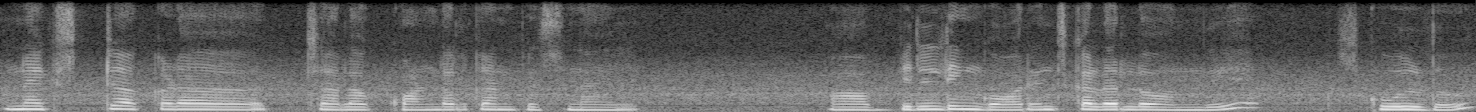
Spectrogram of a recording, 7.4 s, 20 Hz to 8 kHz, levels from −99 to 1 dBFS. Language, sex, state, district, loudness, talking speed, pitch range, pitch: Telugu, female, Telangana, Karimnagar, -17 LUFS, 75 wpm, 200-225 Hz, 210 Hz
